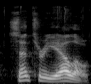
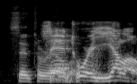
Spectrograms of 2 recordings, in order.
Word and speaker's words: Santoiello: Santoiello, correct? Yeah, it's easy, Jerry. All you got to do is say Santor and then the color yellow. Santoiello.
